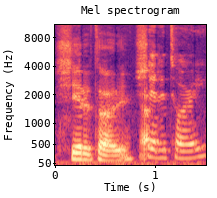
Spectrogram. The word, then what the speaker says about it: Shiratori: Shiratori. Like sheer, but like I'm flipping the R.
